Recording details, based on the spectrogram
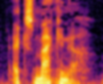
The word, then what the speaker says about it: Ex Machina: Ex Machina? – Ex Machina. Ex Machina. Oh, yeah. – How do you say that? – Ex Machina. – Machina. Ex Machina. – It's more Latin.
